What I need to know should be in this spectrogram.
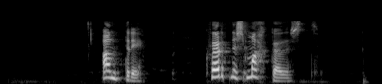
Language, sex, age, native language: Icelandic, female, 30-39, Icelandic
